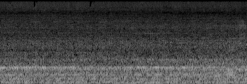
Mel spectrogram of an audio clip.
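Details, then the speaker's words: 1959 Oldsmobile Super 88 two-door Bubbletop heard under the open hood: steady, even idle with a smooth low hum and faint valvetrain tick, no misses or knocks; runs and sounds very good, normal idle. "Car runs and sounds very good also."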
